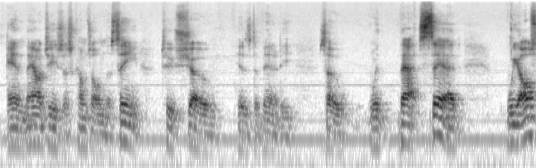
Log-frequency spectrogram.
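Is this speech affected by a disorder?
No.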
